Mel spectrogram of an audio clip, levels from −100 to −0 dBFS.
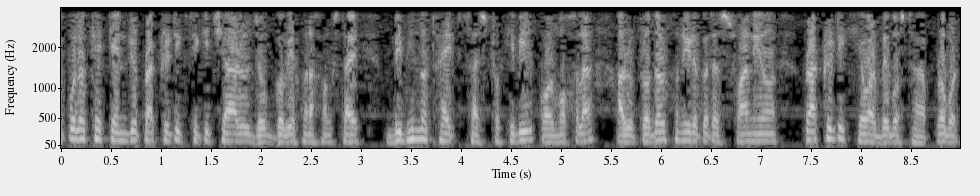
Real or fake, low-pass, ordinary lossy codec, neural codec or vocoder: real; 3.6 kHz; none; none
